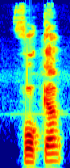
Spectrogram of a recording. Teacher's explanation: hacemos uso de lo que son los dientes superiores y el labio inferior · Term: sonidos labiodentales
